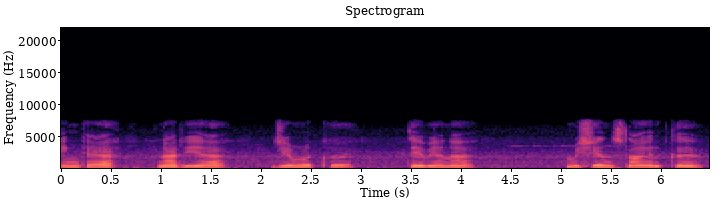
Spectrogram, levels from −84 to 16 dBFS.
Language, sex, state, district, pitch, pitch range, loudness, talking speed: Tamil, female, Tamil Nadu, Chennai, 245 Hz, 230-270 Hz, -15 LUFS, 55 wpm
